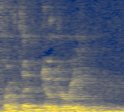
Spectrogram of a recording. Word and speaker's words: prothonotary: Um, proonetary uh would probably more accurately be pronounced proa notary.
